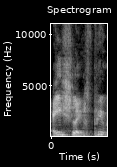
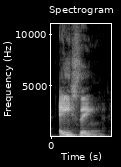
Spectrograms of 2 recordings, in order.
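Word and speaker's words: Aisling: Sarah Aishling. People have tried to explain to me how to pronounce the name. You miss out the L apparently. Aishing.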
